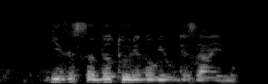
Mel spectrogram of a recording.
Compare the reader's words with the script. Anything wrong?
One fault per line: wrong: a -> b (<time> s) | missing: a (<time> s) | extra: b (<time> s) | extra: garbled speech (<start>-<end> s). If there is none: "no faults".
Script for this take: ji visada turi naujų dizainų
no faults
